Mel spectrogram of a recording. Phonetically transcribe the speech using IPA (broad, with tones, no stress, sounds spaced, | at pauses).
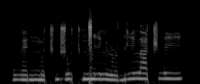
ð e˨ ŋ͡m ɵ˨ t͡ʃ d͡ʒ u˦˨ t͡ʃ ŋ͡ǀ i˧ l ʉ˨ ɹ d i˧ l a˧ t͡ʃ ð i˧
